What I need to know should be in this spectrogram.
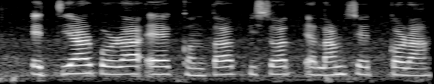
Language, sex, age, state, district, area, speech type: Assamese, female, 18-30, Assam, Darrang, rural, read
